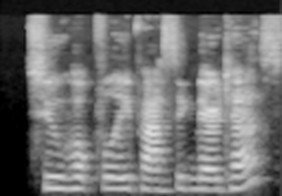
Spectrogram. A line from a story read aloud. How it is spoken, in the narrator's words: I giggle nervously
